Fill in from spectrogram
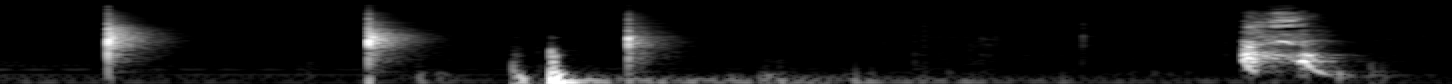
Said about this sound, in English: All right, clap a couple times.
